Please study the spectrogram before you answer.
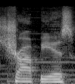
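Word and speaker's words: Tropius: of official Pokémon events so it's propus like you would say tropical if you didn't know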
